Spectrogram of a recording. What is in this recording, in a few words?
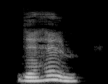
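helmet, German voices words; gcompris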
